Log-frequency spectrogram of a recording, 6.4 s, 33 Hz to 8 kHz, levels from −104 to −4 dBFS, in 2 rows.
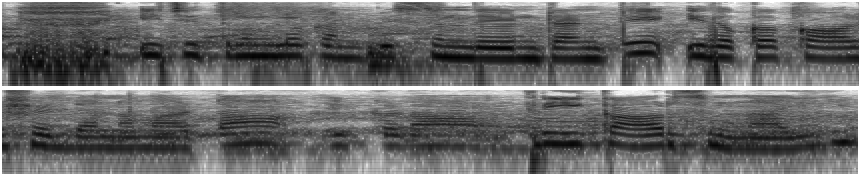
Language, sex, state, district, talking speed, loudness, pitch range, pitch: Telugu, female, Andhra Pradesh, Sri Satya Sai, 95 wpm, -14 LUFS, 200-240 Hz, 215 Hz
